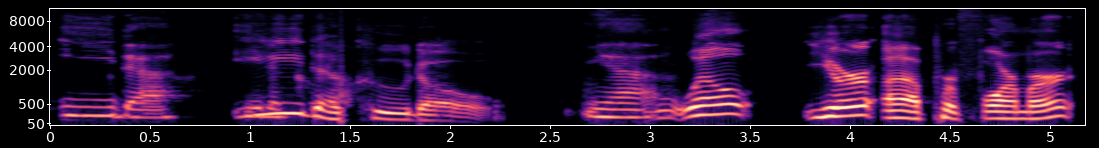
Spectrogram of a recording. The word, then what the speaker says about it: Ida Kudo: say your name right idao because you are like Scandinavian I'm yeah we don't pronounce yeah we don't pronounce the eyes as I we pronounce the eyes as e so you'd say eudo yeah well you're a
